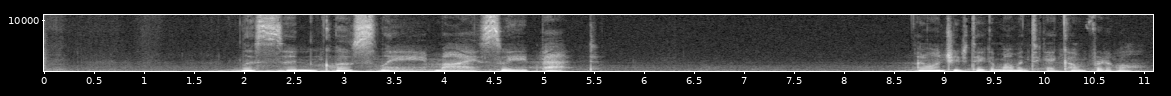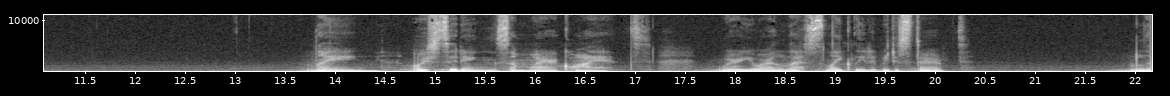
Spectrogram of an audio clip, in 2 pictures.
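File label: [F4M] [SFW][Beach][Helping you Relax][Ocean Sounds], female; Jormundgand's Induction 2; Wakener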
